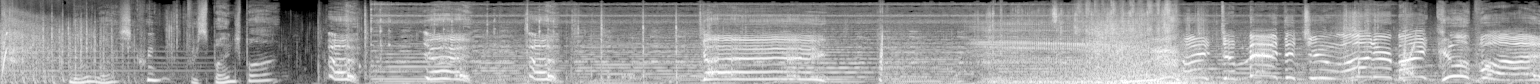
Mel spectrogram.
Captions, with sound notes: No ice cream for SpongeBob? [grunting] I demand that you honor my coupon!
